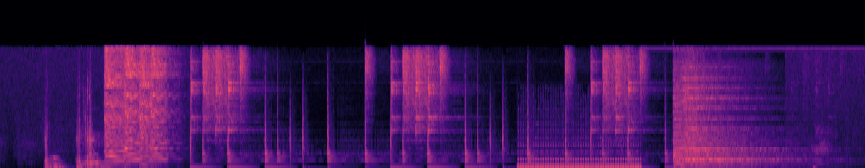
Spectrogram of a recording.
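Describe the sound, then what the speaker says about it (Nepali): A phone rings on and on with no one answering, a loud electronic ringtone repeating in short tonal bursts and steadier held tones across the whole stretch, close and alone. "फोन पनि त उठाउँदैन"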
